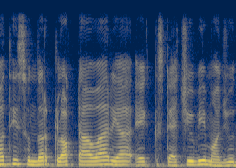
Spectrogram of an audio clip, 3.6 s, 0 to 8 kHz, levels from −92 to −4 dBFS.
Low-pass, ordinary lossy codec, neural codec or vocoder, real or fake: 7.2 kHz; none; none; real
